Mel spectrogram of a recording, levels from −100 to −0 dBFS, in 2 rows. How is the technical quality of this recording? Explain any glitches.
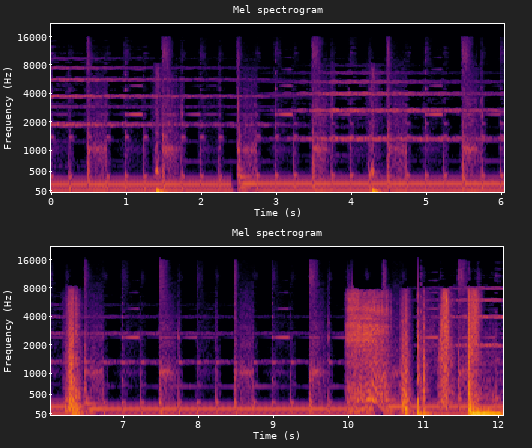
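No glitches or faults audible.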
